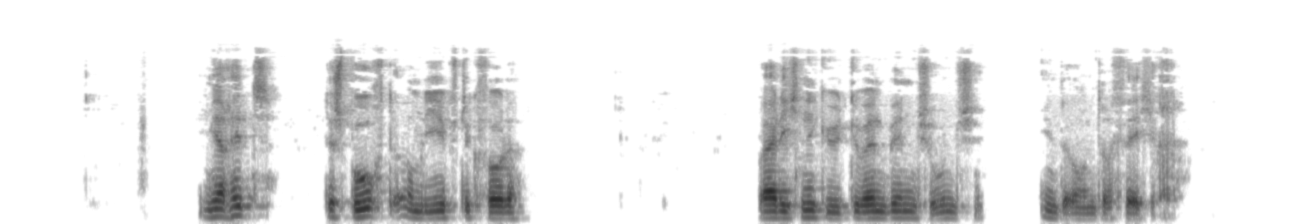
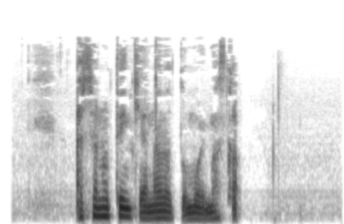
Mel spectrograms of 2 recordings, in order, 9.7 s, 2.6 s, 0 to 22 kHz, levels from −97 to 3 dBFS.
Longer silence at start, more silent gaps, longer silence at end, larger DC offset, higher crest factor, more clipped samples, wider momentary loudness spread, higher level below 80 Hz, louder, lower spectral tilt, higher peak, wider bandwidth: first, 1.55 s vs 0.6 s; first, 4.12-4.62 s, 4.71-4.79 s, 4.85-4.90 s, 5.09-5.36 s, 5.45-5.69 s, 7.56-7.80 s vs none; about the same, 0.9 s vs 0.8 s; neither; about the same, 22 dB vs 18 dB; neither; about the same, 14 LU vs 13 LU; second, -78 dBFS vs -58 dBFS; second, -27 LUFS vs -20 LUFS; second, -5 dB/octave vs -7 dB/octave; second, -8 dBFS vs -4 dBFS; second, 9.2 kHz vs 11 kHz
